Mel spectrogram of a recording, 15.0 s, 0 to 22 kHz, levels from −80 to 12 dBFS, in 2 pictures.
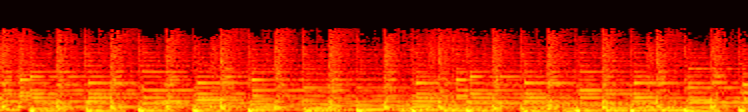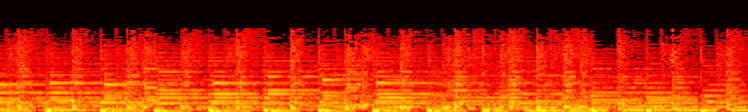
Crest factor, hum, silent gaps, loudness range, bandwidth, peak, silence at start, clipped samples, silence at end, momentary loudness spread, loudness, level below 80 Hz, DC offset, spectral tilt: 14 dB; none; none; 1 LU; 8 kHz; 0 dBFS; 0 s; under 0.1%; 0 s; 2 LU; -17 LUFS; -20 dBFS; under 0.1%; -5 dB/octave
